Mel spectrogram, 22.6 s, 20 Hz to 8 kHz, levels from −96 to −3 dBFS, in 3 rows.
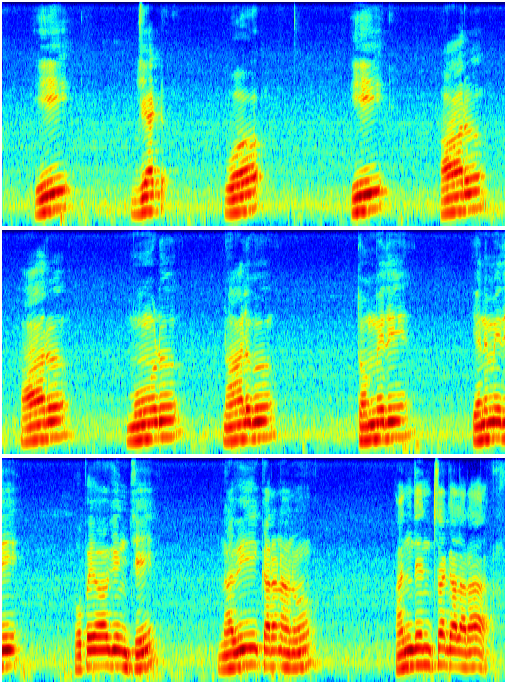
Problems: none marked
